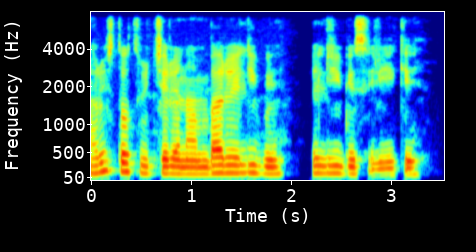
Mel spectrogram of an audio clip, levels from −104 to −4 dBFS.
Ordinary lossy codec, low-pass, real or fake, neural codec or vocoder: none; 7.2 kHz; fake; vocoder, 24 kHz, 100 mel bands, Vocos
